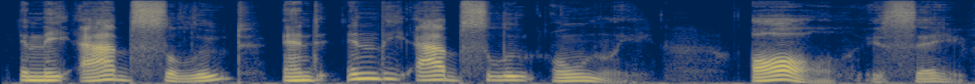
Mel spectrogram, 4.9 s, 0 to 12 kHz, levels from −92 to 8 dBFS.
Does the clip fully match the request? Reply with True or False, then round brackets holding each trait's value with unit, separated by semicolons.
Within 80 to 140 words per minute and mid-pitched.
True (135 wpm; 145 Hz)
